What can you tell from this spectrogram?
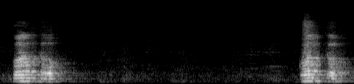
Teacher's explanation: জফলার আগে অ উ হয়েছে, গ থেকে গু, দ ব্যঞ্জন দীর্ঘ হয়েছে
